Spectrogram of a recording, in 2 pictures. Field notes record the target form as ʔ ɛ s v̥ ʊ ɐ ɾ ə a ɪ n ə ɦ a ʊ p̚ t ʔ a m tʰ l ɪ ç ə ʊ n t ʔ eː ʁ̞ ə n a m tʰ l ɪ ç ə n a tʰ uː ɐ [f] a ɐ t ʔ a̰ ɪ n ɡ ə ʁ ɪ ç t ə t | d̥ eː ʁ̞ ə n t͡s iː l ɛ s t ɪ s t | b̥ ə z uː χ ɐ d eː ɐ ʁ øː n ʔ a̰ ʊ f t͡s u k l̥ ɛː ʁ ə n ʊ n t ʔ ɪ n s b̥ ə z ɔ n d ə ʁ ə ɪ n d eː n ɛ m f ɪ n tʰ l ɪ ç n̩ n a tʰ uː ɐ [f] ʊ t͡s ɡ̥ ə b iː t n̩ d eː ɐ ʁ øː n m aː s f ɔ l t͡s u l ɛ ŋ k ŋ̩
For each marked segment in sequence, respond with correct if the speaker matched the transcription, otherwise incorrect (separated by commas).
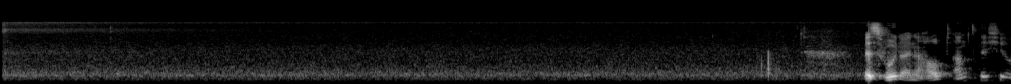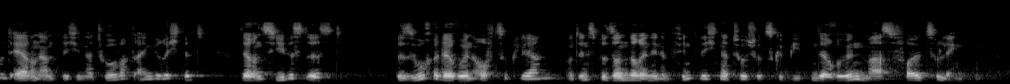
incorrect, incorrect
